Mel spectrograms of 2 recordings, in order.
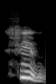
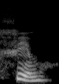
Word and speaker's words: film: You notice that in film we have M, L before M, but the L here is not silent. Okay, the L in film is not silent.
